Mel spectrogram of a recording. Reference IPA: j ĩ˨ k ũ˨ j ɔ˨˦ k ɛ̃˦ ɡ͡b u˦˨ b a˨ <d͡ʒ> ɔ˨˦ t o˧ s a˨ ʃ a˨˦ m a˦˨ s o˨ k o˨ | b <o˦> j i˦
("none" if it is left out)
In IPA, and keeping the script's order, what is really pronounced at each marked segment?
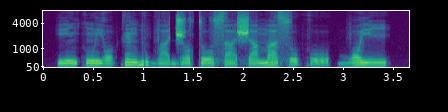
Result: d͡ʒ, ɔ˦

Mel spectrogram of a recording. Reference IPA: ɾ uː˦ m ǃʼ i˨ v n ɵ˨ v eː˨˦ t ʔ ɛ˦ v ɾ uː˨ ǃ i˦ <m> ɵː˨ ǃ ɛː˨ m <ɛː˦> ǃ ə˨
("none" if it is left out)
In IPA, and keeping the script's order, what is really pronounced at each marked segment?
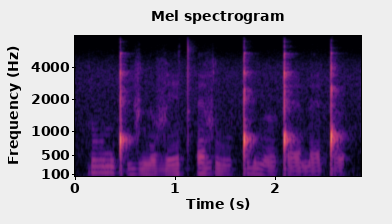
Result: m, ɛː˨

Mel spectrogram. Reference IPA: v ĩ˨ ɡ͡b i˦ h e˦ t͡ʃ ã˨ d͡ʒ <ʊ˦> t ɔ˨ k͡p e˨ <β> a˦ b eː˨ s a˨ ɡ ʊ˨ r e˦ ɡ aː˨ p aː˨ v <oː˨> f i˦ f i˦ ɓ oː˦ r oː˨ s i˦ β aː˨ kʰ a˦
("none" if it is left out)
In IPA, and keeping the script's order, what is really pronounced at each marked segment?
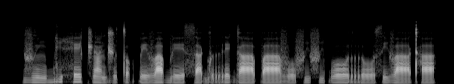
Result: ʊ˨, β, o˨

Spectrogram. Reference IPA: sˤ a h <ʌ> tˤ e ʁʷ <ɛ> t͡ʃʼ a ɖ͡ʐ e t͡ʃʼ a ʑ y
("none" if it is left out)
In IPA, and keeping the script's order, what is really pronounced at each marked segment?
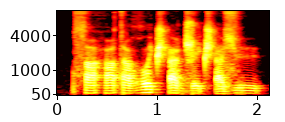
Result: a, e

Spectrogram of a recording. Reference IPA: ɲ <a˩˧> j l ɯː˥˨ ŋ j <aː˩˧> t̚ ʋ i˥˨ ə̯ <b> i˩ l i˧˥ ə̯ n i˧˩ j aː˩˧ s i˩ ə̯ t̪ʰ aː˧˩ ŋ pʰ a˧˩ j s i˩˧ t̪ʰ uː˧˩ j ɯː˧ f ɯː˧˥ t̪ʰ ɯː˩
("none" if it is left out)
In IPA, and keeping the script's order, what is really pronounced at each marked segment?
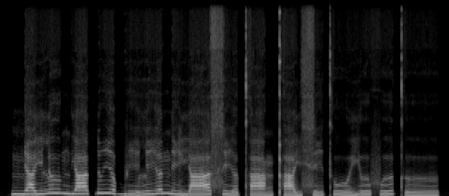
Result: a˩˧, aː˧˥, b

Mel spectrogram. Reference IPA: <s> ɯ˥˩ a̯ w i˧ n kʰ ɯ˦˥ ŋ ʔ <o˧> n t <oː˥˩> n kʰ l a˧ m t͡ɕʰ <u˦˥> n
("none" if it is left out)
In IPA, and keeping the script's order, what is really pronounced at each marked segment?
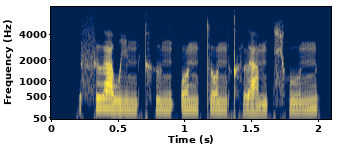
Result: s, o˥˩, o˥˩, u˦˥

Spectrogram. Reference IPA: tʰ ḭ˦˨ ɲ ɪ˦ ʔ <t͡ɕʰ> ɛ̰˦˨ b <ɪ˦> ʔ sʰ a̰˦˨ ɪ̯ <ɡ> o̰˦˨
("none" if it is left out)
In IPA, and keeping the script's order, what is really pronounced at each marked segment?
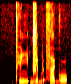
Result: d͡ʑ, ɪ˦, ɡ

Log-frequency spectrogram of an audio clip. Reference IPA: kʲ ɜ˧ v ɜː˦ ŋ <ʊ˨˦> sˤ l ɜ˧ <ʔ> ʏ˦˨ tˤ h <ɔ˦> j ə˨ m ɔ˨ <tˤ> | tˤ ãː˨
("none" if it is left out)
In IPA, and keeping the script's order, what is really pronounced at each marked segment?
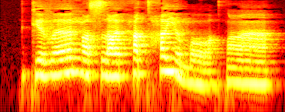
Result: ʊ˨˦, h, ə˦, none

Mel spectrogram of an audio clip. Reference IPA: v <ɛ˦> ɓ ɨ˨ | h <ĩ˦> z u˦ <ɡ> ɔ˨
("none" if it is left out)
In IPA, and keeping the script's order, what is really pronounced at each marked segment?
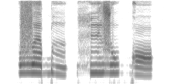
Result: ɛ˦, ĩ˦, ɡ

